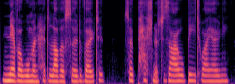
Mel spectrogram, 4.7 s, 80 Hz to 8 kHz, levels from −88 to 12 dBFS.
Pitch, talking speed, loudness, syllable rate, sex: 195 Hz, 165 wpm, -19 LUFS, 5.3 syllables/s, female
